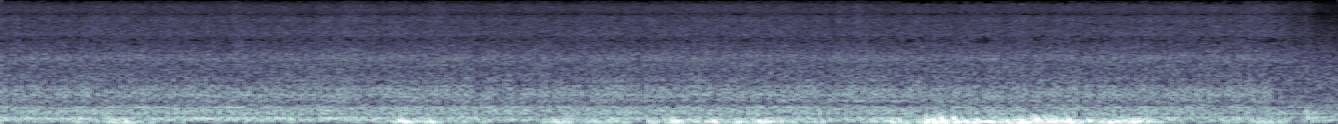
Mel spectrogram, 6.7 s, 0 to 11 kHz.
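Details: 1975-76 Kou Horng desk fan running with a rough, uneven low rumble and knocking surges, worse when tilted up; worn thrust washers, possibly bad bearings; oiling later quieted it.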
